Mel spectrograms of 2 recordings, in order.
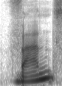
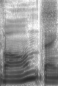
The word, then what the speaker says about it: Vance: be the Republican candidate would it be JD Vance or and note the pronunciation Vance not Vance as people on the BBC keep saying or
